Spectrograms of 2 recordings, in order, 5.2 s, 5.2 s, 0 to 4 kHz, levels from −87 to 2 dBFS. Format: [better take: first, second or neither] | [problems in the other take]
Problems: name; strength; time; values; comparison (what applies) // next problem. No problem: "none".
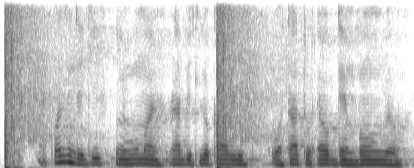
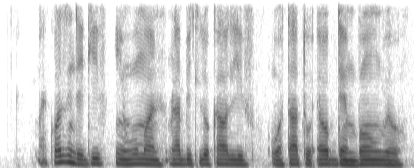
second | background sound (Gunshot, gunfire); 12 dB below the speech // room echo; dies away in 1.1 s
